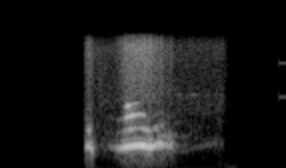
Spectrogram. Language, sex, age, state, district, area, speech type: Hindi, female, 60+, Uttar Pradesh, Sitapur, rural, conversation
